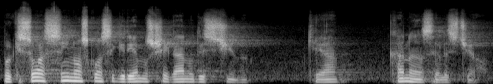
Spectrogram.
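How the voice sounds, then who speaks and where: A male pastor delivers an earnest sermon, pleading with his congregation, then moves into prayer. His mid-pitched voice rings out through a church with a long, trailing reverb. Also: normal speed, pushed and bright. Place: church sanctuary.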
